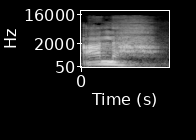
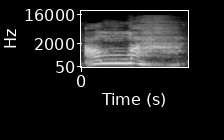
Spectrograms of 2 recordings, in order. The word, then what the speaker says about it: Allah: yang tidak pandai membaca double l kau baca Alah Alah padahal double l Allah l Allah I kan saya minta Salah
